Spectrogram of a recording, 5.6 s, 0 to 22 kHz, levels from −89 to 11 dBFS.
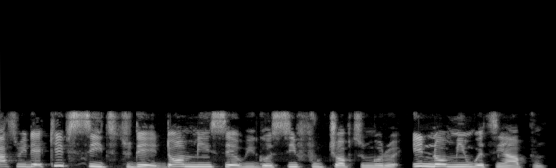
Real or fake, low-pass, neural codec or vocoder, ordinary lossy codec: real; 7.2 kHz; none; none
